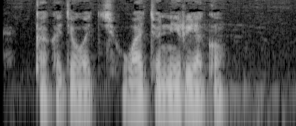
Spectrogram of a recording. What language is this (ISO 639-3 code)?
luo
